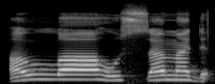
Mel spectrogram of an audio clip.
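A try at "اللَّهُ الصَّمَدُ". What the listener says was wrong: So, tebalkan lagi. Allahus samad.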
